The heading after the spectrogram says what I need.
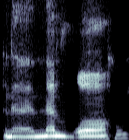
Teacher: اللہ یہاں پہ لام جلالہ ہیوی ہوگا, 2 کاؤنٹ تک جائے گা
